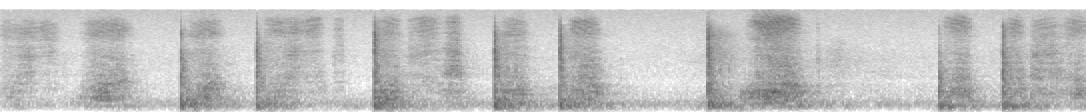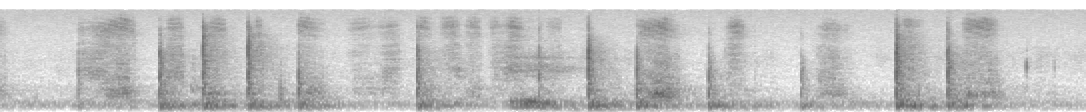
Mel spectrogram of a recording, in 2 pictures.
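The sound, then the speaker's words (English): Handwriting on paper: a pen scratches and rasps in many short, uneven strokes with brief pauses between bursts, soft and close throughout. “Glory, I should write this down because these words are so contrasting.”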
